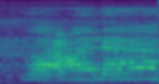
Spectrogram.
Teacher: terdapat hukum bacaan mad jaiz munfasil, dengan cara bacanya itu dibaca panjang 2, 4 atau 5 harokat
